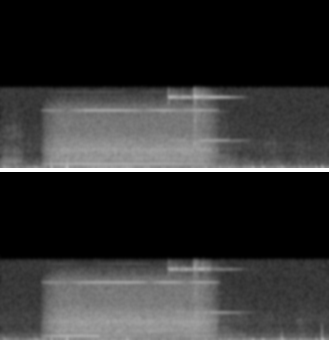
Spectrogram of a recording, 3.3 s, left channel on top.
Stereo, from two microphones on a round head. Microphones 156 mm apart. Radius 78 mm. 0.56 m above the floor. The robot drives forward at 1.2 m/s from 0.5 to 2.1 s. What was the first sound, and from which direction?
A bicycle bell, 15° left (ahead or behind).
